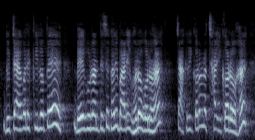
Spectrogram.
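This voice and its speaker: A woman voicing a demanding, sharp-tongued pregnant young wife in a comic cartoon, scolding and nagging. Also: very high-pitched, rapid-fire. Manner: scolding, nagging with constant "haa?" tags.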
